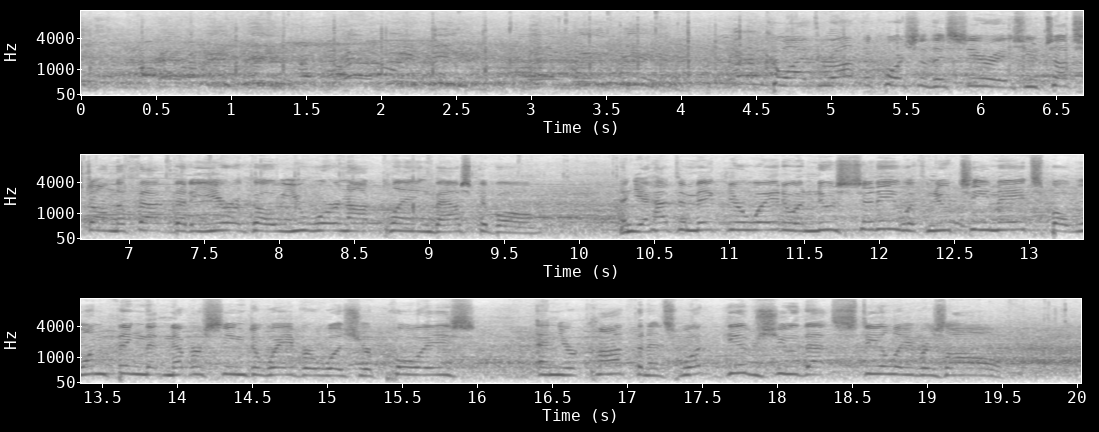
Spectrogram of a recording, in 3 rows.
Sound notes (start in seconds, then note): 1.1 cheers and applause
